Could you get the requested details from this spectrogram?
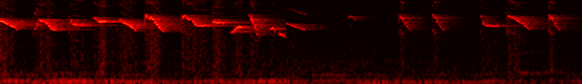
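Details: A white-eye (pleci) gives calls used to lure other white-eyes, with rapid, high, thin chirps and twittering phrases, sweeping and slurred, in quick bursts with short pauses; faint low background noise.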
